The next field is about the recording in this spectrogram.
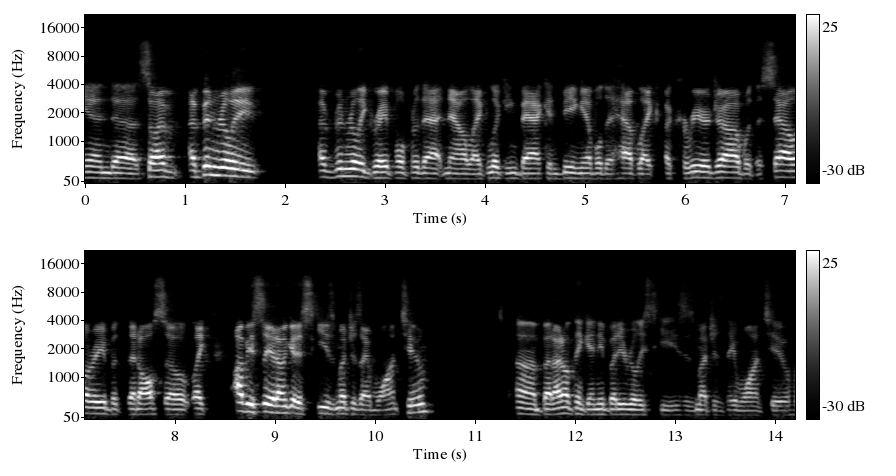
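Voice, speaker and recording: A man with a western US accent talks at a fairly quick pace. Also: medium pitch for a man, ordinary pitch variation. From Utah, Salt Lake City. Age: 30s. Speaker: pro skier and non-profit director. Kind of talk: casual interview chat. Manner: casual, filler-heavy with lots of 'like'.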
